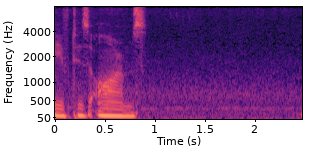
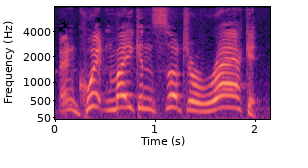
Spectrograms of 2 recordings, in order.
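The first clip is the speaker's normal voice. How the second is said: shouting. A narrator's reading. Charlie shouting up to the giant. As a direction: yell it across the peaks. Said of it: "Charlie said".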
